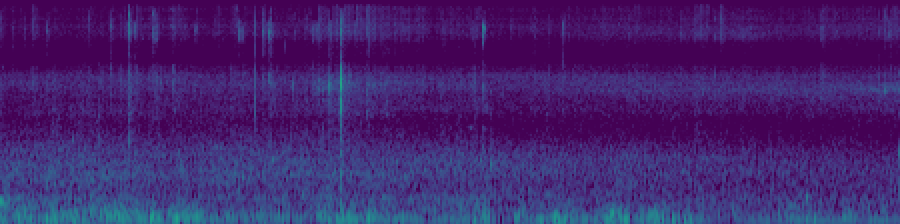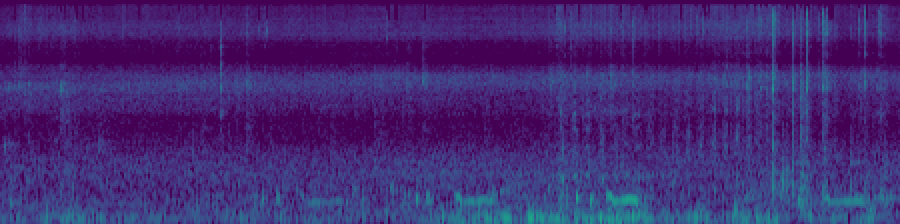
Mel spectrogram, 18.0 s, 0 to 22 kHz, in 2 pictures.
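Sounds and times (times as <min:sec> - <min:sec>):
pigeon cooing: 0:11.5 - 0:15.8, 0:17.0 - 0:18.0.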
